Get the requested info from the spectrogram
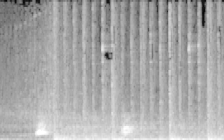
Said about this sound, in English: Yeah, that's not him. That would be my dog.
